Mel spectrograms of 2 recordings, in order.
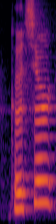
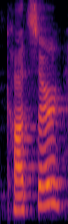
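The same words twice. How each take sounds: First: "Kotzer" with a long "oh": KOHT-ser, rising questioningly; second pronunciation attempt. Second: "Kotzer" with an open "ah": KAHT-ser; first pronunciation attempt. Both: Real, not acted. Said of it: "Troy Kos".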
